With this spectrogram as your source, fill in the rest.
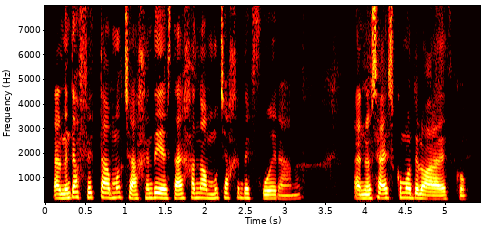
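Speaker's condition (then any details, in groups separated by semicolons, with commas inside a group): No condition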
